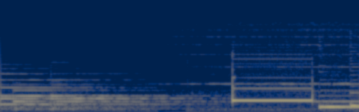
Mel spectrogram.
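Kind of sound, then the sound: signal or alarm, video call ringing tone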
